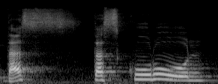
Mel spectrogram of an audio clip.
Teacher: huruf Sin tempat keluar hurufnya adalah ujung ujung lidah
